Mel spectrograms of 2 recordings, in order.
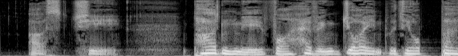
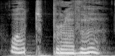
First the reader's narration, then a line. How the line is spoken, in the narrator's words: cried Milady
